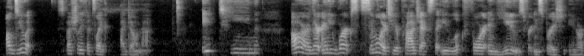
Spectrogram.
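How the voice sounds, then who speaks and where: A woman in her thirties, hoarse from a cold, reading out writing questions and answering them in casual chat. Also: lowish voice. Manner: chatty, reads out questions then answers them. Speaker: writing vlogger. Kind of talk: casual talk-through of a tag video.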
